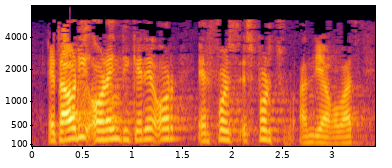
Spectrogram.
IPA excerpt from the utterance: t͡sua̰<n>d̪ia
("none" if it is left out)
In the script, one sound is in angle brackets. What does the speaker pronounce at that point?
n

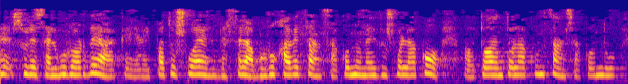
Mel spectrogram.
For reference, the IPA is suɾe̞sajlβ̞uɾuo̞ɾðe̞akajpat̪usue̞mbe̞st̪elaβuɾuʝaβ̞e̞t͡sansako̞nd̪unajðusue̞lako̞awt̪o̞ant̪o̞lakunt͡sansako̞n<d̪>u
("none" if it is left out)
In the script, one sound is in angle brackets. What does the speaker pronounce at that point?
d̪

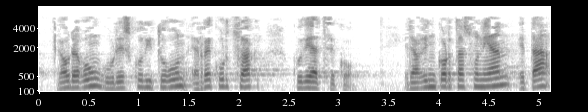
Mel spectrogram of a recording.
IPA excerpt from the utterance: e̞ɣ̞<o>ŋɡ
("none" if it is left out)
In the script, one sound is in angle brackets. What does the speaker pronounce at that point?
u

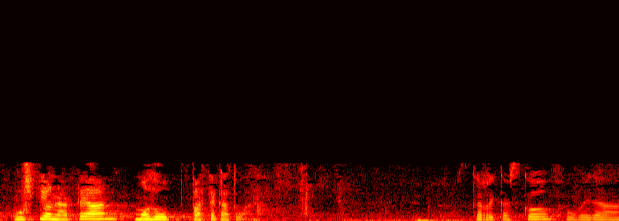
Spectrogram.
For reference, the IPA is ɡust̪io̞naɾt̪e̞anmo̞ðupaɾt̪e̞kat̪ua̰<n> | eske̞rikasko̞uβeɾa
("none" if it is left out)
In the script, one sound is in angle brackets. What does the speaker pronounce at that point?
n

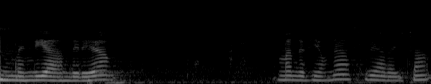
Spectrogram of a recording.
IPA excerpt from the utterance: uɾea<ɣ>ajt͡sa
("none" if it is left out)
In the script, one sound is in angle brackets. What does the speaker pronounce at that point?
ð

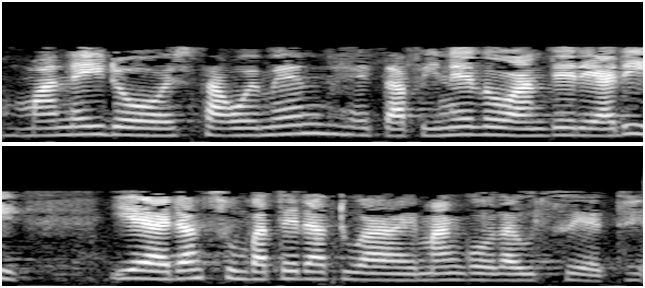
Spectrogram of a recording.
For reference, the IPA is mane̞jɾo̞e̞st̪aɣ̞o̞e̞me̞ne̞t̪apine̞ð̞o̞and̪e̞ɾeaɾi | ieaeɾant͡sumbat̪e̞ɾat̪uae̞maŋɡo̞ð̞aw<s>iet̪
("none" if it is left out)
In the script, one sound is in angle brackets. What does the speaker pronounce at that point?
t͡s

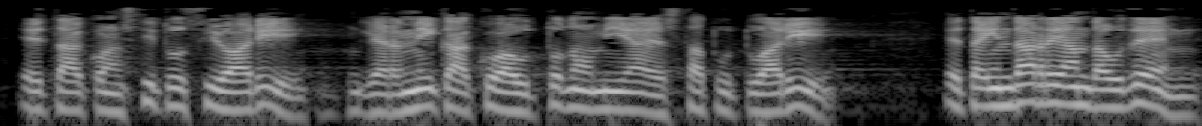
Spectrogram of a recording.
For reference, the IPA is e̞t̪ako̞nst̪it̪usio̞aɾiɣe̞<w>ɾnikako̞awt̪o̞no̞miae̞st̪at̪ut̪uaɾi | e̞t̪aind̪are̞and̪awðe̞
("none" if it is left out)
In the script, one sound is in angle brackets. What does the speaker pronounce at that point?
none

